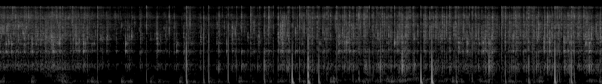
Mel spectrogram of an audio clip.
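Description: Mustard seeds frying in hot oil in an open pressure cooker: a steady sizzle with scattered sharp pops as the seeds start to splutter, more of them from about two seconds in.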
